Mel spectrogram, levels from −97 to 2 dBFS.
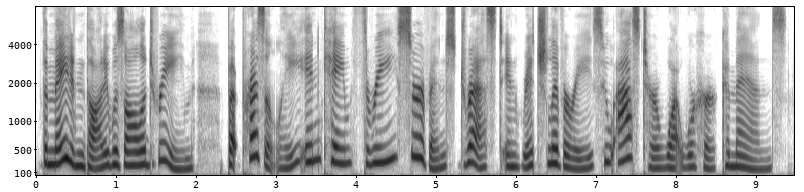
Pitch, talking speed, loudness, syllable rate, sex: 230 Hz, 160 wpm, -19 LUFS, 4.0 syllables/s, female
